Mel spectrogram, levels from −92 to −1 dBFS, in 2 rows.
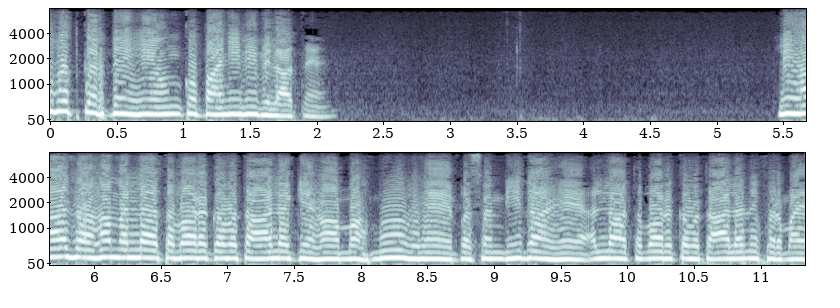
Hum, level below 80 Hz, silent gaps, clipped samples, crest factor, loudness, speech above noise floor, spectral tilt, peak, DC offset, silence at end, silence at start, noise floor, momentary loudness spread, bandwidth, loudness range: none; -32 dBFS; none; 9%; 4 dB; -4 LUFS; 39 dB; -6.5 dB/octave; 0 dBFS; under 0.1%; 0 s; 0 s; -42 dBFS; 4 LU; 8 kHz; 9 LU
